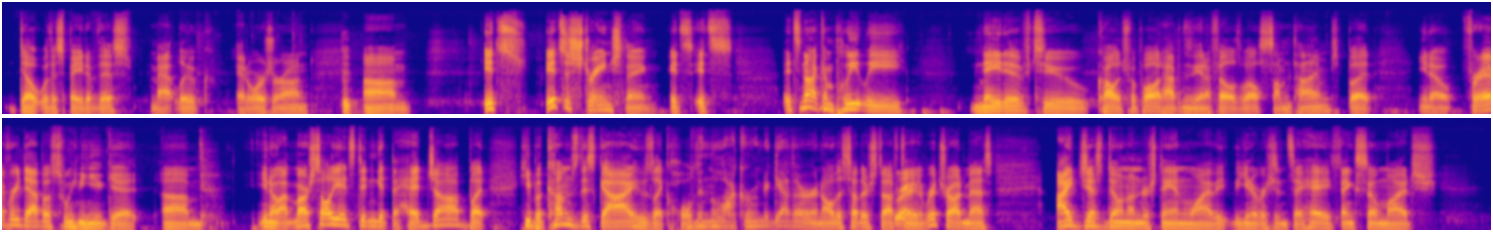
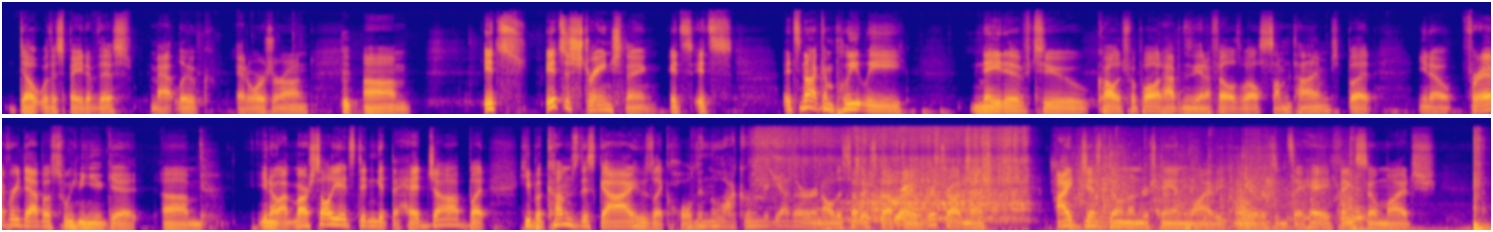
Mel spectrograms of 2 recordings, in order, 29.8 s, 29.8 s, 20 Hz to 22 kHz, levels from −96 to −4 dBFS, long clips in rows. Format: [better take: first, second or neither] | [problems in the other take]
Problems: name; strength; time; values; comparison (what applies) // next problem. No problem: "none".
first | household noises; loud; from 22 s on; 3 dB below the speech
